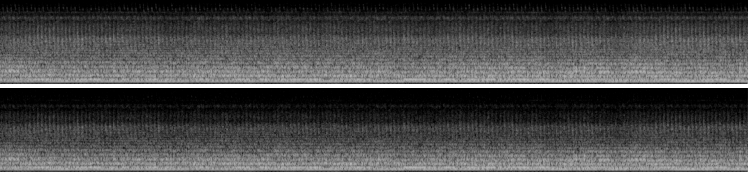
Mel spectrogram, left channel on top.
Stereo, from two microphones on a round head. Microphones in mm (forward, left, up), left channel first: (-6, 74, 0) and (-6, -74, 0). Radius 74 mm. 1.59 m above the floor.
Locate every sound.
0.0 s a helicopter: 40° left (ahead or behind); by 7.5 s 50° left (ahead or behind)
